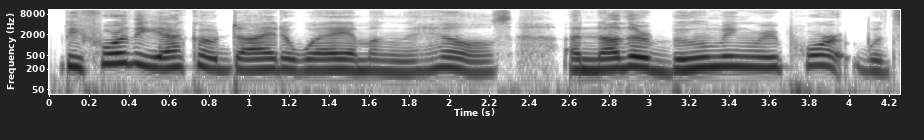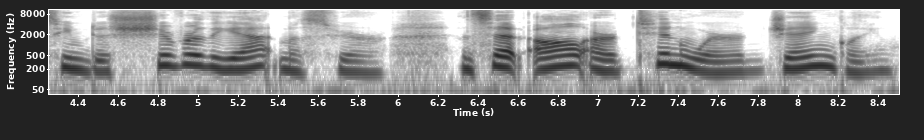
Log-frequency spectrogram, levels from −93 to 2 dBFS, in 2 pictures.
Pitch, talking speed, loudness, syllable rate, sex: 210 Hz, 160 wpm, -20 LUFS, 5.1 syllables/s, female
